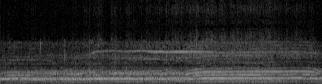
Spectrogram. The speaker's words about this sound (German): bis drei vermummte Demonstranten das Dach des arabischen Kulturzentrums in Hama erklimmen und das meterhohe Konterfei des syrischen Präsidenten mit Hilfe von Stöcken niederreißen. Die Menge jubelt.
